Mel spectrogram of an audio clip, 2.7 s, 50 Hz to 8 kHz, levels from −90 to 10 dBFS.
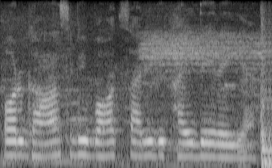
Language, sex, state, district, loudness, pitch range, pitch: Hindi, female, Rajasthan, Bikaner, -17 LUFS, 195-205 Hz, 200 Hz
